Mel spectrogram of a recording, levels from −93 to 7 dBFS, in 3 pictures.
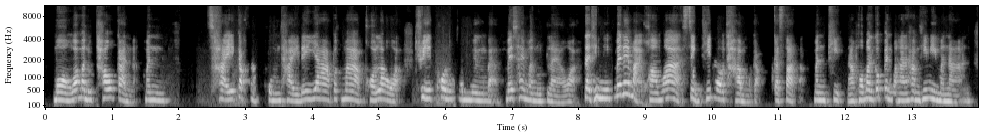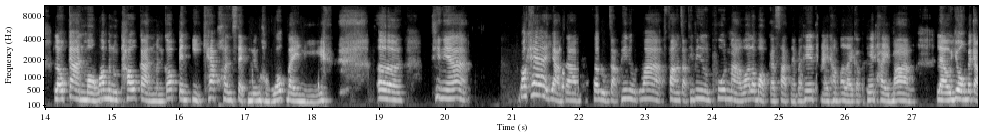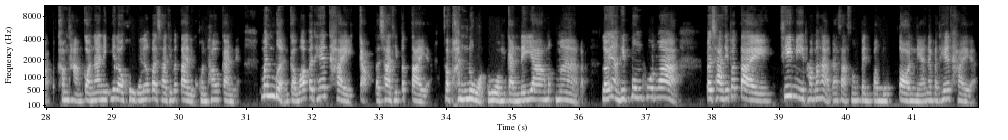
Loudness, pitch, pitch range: -17 LUFS, 220 Hz, 200-255 Hz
